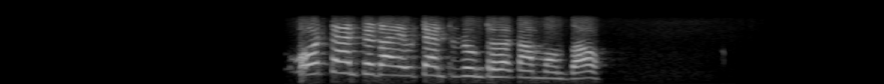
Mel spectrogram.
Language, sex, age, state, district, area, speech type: Dogri, female, 30-45, Jammu and Kashmir, Samba, rural, conversation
